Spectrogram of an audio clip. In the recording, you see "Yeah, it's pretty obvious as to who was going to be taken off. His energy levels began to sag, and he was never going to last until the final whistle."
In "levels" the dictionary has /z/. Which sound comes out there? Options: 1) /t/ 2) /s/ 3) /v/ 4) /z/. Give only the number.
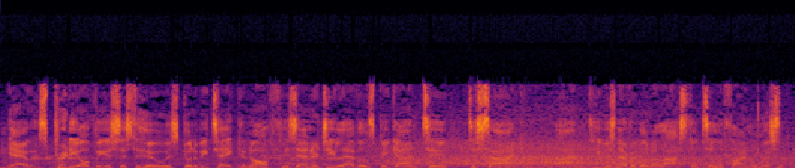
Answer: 4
